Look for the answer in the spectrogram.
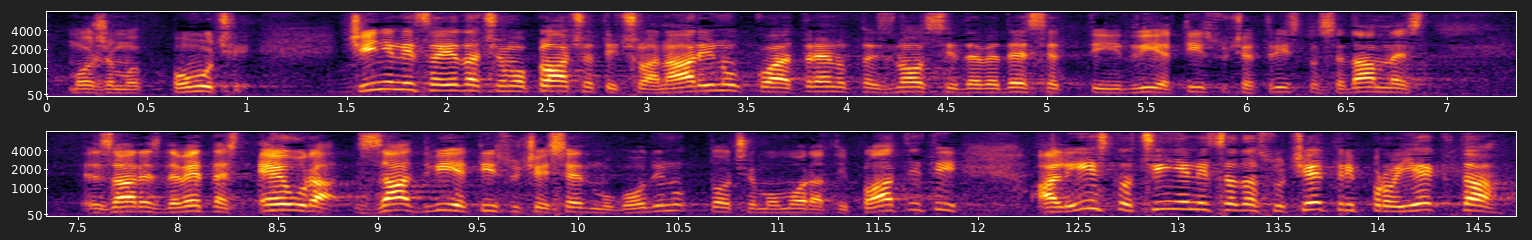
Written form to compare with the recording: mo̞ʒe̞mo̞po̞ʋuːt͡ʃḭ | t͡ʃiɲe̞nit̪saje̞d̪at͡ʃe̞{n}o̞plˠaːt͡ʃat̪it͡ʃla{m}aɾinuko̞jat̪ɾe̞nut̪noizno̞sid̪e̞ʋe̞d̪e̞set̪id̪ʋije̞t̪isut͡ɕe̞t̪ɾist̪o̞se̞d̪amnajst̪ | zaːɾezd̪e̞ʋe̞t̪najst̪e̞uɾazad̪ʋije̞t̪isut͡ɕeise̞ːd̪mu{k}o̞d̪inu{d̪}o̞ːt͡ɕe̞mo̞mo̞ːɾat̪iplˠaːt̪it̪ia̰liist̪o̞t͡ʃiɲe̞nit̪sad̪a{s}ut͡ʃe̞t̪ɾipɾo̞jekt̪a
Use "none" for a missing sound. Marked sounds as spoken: m, n, ɡ, t̪, s

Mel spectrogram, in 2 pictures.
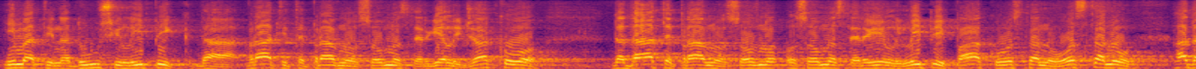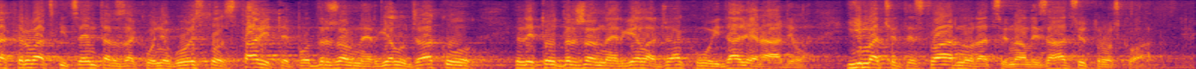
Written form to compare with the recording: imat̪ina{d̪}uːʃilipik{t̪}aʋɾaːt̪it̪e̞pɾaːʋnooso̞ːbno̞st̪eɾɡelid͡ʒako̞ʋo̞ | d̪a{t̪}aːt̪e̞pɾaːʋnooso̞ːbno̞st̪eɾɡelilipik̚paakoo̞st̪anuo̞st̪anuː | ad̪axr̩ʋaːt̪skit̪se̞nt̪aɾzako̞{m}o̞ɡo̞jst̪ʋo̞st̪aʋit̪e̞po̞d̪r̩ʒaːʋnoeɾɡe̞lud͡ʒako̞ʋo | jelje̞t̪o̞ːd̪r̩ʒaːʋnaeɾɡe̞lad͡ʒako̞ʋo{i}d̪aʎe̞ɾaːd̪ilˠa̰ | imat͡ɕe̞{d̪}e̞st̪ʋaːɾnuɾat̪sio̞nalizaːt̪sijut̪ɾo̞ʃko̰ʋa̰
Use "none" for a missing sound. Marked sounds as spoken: d̪, d̪, d̪, ɲ, i, t̪

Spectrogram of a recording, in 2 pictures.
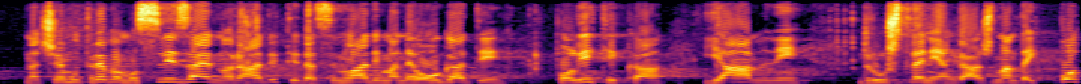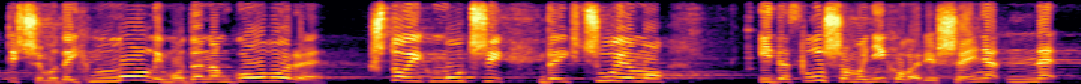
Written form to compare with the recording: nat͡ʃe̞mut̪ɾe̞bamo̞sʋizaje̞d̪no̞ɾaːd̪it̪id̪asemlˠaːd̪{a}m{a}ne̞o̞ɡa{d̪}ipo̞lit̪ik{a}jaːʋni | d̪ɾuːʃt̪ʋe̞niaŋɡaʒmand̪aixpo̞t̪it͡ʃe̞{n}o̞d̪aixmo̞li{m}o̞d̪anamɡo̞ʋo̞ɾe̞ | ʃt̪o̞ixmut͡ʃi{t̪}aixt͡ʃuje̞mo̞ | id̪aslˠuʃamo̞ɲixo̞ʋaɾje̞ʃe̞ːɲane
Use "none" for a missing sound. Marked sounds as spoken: i, a, d̪, a, m, m, d̪

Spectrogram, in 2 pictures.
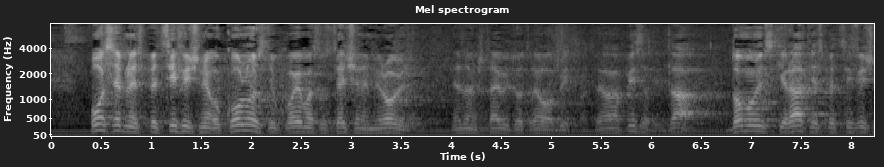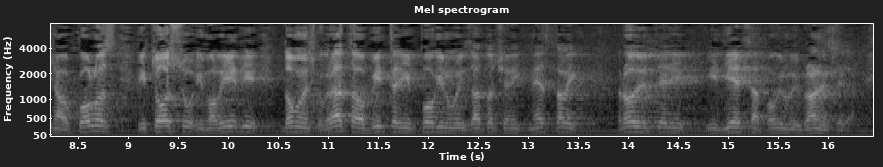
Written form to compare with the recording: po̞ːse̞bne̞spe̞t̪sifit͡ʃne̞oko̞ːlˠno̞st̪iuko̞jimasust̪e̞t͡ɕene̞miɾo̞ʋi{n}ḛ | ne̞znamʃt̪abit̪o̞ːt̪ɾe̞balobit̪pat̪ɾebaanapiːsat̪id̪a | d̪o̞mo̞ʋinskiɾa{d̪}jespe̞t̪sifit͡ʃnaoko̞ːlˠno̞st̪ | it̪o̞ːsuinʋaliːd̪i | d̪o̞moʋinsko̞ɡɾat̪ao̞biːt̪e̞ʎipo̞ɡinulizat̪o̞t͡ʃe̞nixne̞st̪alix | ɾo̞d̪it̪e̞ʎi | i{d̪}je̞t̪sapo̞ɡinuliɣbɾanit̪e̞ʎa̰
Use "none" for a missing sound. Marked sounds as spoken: n, t̪, d̪

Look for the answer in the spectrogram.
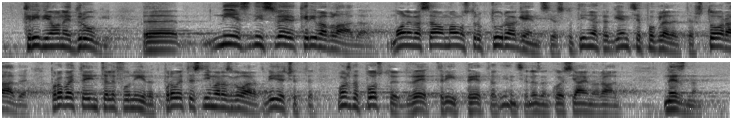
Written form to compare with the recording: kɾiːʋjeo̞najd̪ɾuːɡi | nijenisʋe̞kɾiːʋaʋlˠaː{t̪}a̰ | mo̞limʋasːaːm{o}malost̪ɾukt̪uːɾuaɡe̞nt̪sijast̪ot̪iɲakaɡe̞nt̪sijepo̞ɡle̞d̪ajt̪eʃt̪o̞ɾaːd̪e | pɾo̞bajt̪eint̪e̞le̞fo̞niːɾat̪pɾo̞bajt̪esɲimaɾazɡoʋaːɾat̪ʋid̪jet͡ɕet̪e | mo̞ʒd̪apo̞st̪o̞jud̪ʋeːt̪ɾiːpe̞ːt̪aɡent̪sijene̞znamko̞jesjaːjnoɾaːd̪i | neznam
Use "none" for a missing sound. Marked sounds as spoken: d̪, o

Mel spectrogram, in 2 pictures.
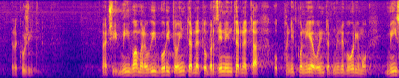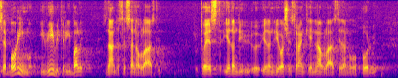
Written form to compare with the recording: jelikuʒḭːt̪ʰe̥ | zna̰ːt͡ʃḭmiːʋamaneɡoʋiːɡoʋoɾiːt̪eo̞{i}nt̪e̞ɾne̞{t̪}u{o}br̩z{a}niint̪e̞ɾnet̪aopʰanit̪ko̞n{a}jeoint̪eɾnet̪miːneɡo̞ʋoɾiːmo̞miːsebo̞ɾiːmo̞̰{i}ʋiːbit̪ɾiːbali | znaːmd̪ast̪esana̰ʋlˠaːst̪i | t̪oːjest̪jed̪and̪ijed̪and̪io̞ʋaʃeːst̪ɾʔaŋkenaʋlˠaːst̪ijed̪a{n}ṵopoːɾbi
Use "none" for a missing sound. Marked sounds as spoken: i, t̪, o, i, i, i, n

